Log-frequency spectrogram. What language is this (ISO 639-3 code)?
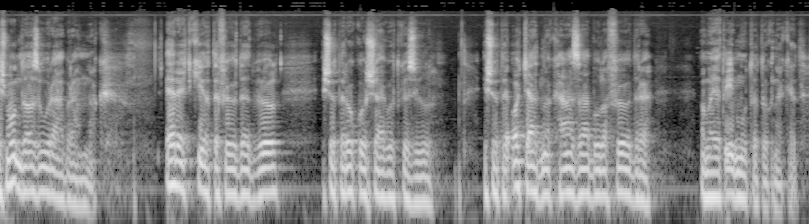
hun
